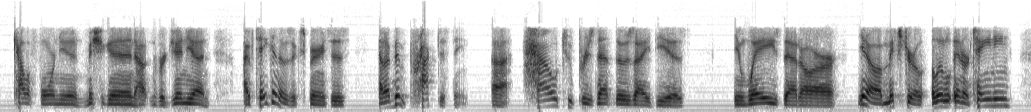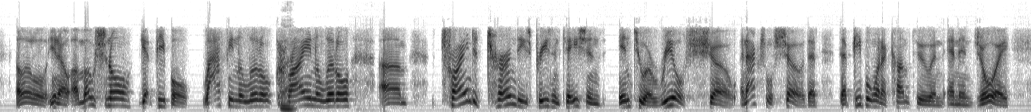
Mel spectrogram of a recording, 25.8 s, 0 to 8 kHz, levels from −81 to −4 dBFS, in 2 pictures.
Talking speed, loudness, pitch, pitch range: 160 wpm, -17 LUFS, 120 Hz, 100-165 Hz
